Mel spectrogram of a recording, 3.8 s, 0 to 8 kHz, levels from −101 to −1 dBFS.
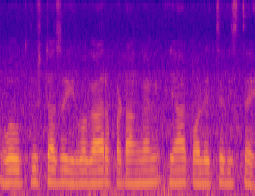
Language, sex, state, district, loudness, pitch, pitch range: Marathi, male, Maharashtra, Pune, -34 LUFS, 145 Hz, 140-150 Hz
